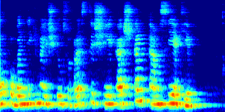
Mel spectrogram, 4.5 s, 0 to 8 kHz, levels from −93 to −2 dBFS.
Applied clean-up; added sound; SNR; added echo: none; none; none; reverberation time 0.5 s.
